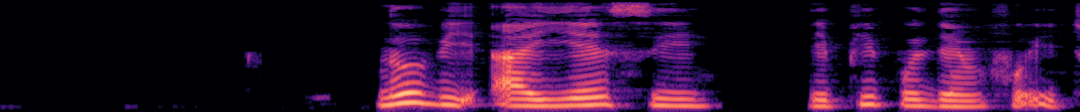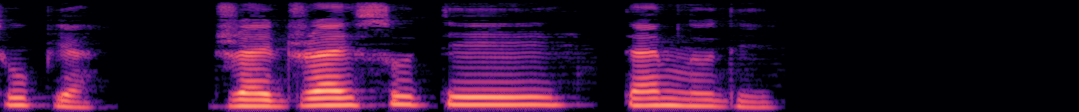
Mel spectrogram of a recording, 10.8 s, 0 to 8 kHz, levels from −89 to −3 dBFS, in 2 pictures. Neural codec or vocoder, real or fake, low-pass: none; real; 7.2 kHz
